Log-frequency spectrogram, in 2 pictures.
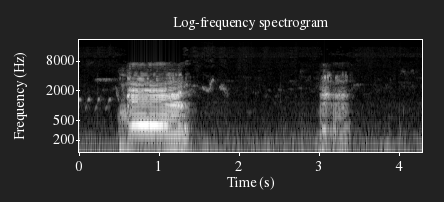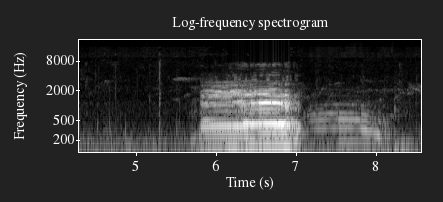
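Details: Cattle herded across a river toward the farm pen give a strong, harmonic moo, a short clipped call, then a long moo that flows into a softer, lower moan, heard outdoors.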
